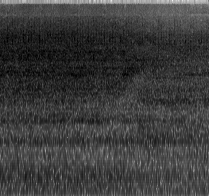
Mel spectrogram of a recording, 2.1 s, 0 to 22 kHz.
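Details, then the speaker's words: 2004 BMW Z4 2.5i straight six, idling in the engine bay near an oxygen sensor: quiet, smooth, even idle with no tapping or stumble, "solid as a rock", no leaks, smoke or odd smell, green coolant; normal idle. "she's solid as a rock she really is I don't see leaks I don't see any puffs of smoke or anything"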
